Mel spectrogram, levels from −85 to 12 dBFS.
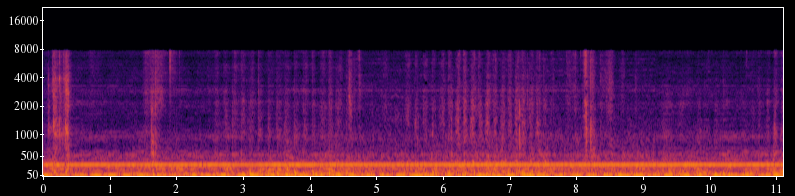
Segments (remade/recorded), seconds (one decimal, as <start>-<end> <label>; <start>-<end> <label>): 0.0-4.4 remade; 4.4-9.2 recorded; 9.2-11.1 remade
